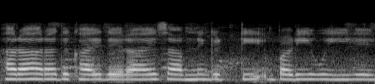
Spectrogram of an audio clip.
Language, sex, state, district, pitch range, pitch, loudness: Hindi, female, Chhattisgarh, Raigarh, 230-240 Hz, 235 Hz, -19 LUFS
